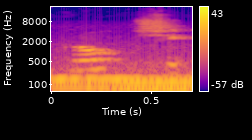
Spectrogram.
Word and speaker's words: crochet: crochet இப்படிதான் pronounce பண்ணுவாங்க.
